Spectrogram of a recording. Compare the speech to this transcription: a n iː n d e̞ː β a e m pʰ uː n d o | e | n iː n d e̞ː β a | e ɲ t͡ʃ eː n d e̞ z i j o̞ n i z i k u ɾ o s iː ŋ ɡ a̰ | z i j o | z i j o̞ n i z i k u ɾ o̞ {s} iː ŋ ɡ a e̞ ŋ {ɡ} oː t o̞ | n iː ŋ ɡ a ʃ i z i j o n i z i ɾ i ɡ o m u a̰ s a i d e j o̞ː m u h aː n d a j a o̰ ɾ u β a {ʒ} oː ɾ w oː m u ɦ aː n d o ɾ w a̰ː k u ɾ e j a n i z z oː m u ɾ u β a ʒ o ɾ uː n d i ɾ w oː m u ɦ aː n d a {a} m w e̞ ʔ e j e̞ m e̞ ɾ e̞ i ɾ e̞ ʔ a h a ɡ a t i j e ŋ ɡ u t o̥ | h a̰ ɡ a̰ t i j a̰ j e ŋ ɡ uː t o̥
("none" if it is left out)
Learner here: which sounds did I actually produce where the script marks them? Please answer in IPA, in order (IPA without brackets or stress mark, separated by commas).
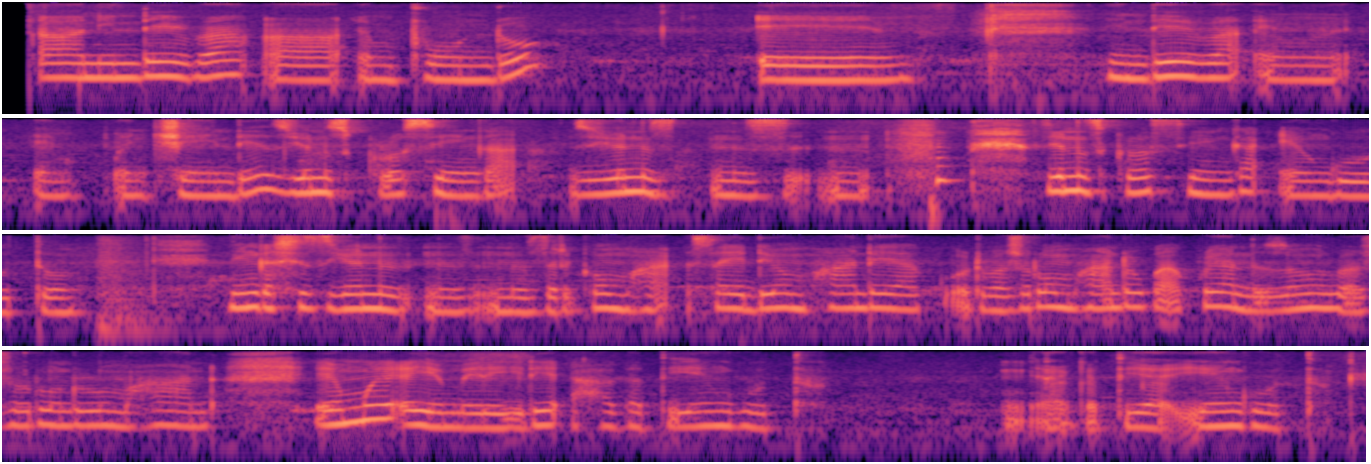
s, ɡ, ʒ, e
